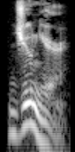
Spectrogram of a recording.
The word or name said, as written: junior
